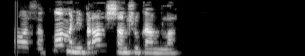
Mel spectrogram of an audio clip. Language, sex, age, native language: Icelandic, female, 40-49, Icelandic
